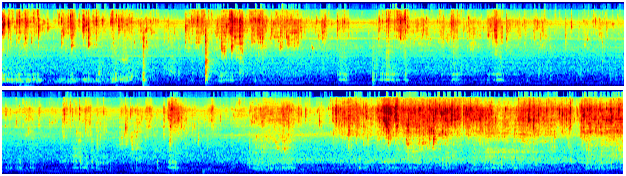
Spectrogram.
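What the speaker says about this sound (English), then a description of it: "I'm just going to rinse cold water onto the mask to get off anything that's still on there" Cold water runs from a tap into a sink, rinsing a gas mask, a steady splashing rush that shifts as the mask moves under the stream and grows brighter toward the end, close by with no talk.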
